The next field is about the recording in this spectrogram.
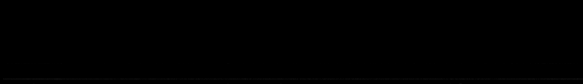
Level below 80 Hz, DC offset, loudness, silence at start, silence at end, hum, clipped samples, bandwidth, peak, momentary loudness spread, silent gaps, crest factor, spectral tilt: under -90 dBFS; under 0.1%; -68 LUFS; 0 s; 0 s; none; under 0.1%; 16 kHz; -56 dBFS; 1 LU; none; 12 dB; -1.5 dB/octave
